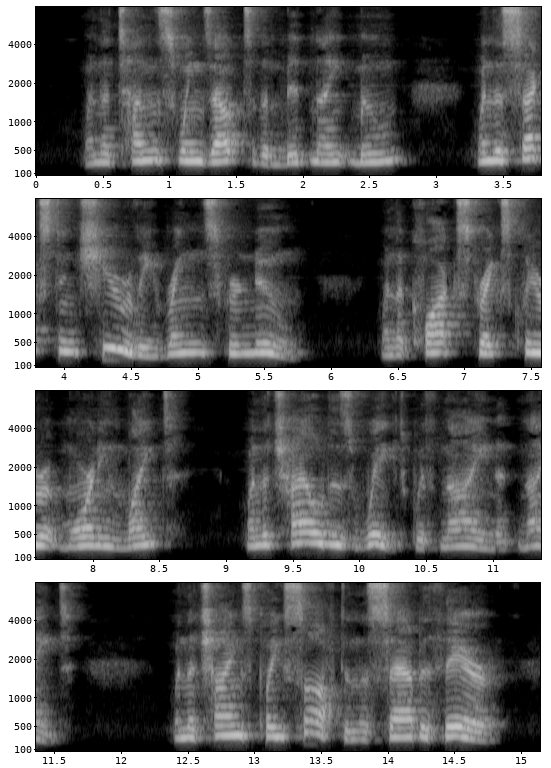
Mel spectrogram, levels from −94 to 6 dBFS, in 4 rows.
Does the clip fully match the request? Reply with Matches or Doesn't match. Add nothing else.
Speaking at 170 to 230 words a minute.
Matches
